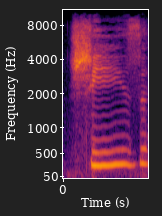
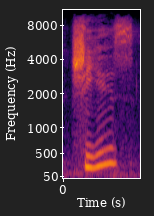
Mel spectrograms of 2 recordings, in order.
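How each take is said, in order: First: It is said as one contracted word. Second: It is said as two full words.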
